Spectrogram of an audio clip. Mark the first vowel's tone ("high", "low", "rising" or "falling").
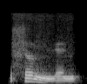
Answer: falling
